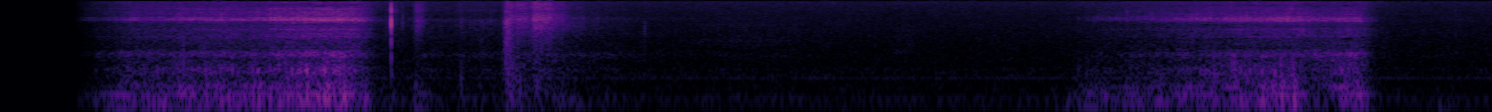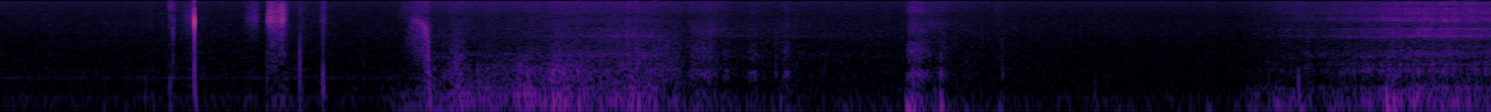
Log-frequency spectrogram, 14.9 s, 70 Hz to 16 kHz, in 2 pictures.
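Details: 19-year-old dog Benji sleeping with eyes wide open: rough, rattling snores roughly every four seconds with quiet gaps between; loud snoring.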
